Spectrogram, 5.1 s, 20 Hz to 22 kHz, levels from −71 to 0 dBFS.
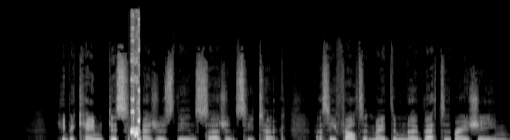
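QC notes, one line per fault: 1.26–1.43 s and 4.46–4.55 s: damaged data in a compressed stream. Two short disturbances break into the speech, the first about 0.17 s long and the second about 0.08 s. Corrupted bytes in the encoded stream leave the decoder unable to read those frames correctly, so it misreads or drops them and loses frame sync until it finds the next valid header.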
